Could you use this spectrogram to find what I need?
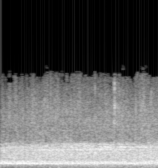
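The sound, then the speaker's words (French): Dense, sustained applause from a tennis crowd giving an ovation for the final point of a player's career, a steady, even wash of clapping with no clear breaks for the whole clip. “L'ovation ultra méritée.”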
